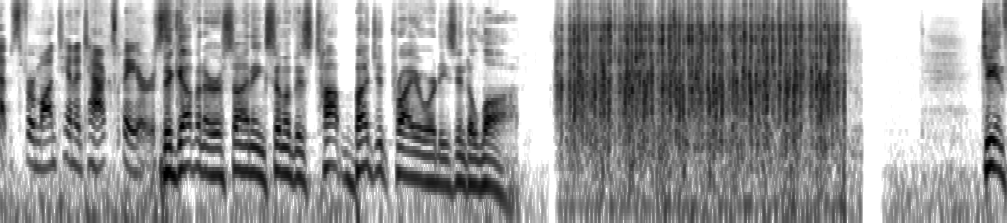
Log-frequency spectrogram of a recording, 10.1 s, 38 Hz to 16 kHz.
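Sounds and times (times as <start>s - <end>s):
crowd applauding: 5.5s - 8.6s.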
